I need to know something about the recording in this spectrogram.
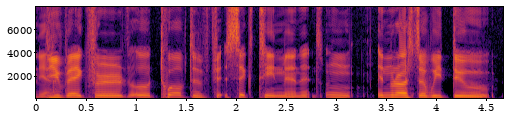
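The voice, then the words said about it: Faltering put-on Russian accent. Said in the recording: “Your accent's falling apart, though.”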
